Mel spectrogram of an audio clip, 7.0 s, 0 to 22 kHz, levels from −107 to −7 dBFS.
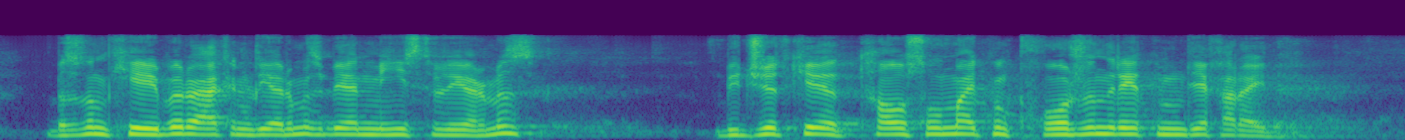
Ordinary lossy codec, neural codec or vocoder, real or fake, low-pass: none; codec, 16 kHz, 2 kbps, X-Codec, HuBERT features, trained on LibriSpeech; fake; none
